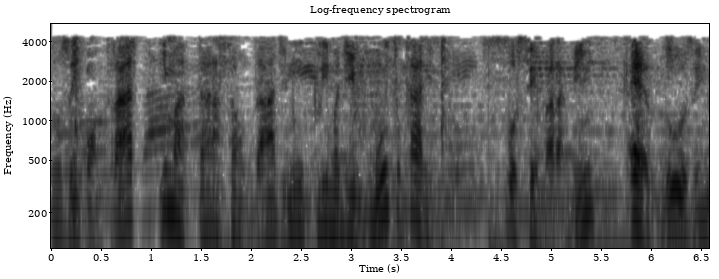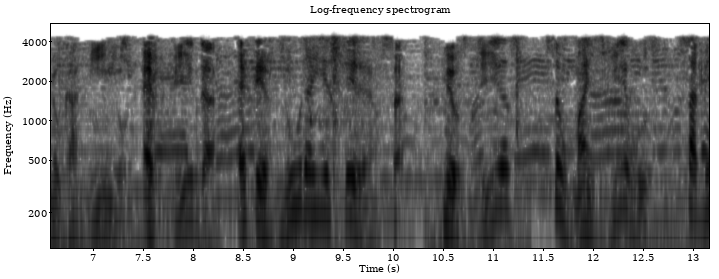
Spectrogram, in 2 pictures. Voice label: BOA TARDE ROMANTICO-M

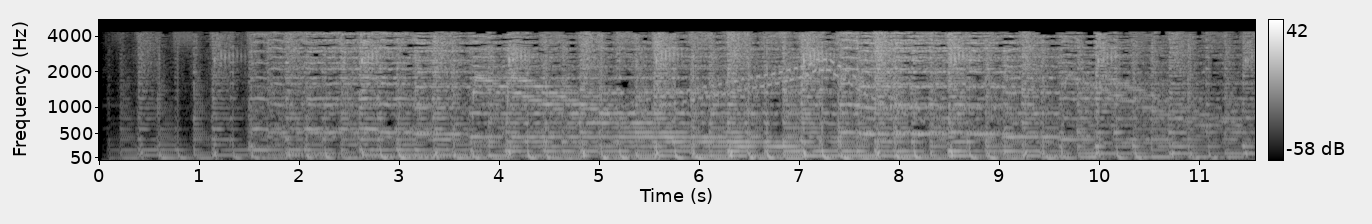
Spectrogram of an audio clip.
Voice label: PARCEIRO COM M, masc; Telemensagens; Telemensagens 2017

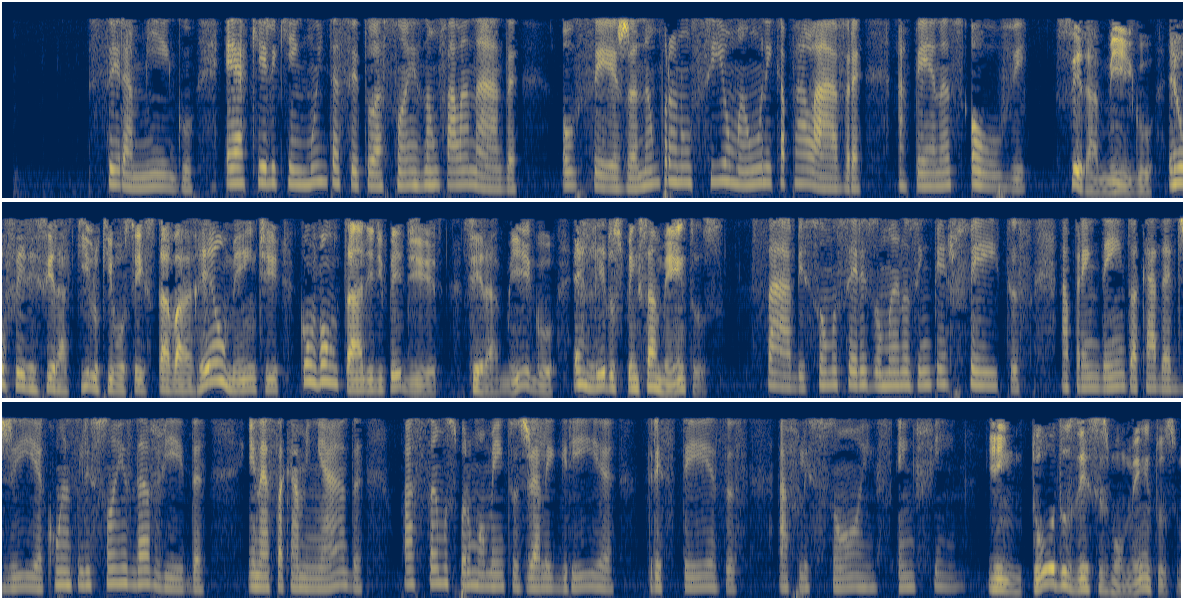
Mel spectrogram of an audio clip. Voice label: BRINDE AMIZADE DUAS VOZES; Amizades; fem; Telemensagens 2017

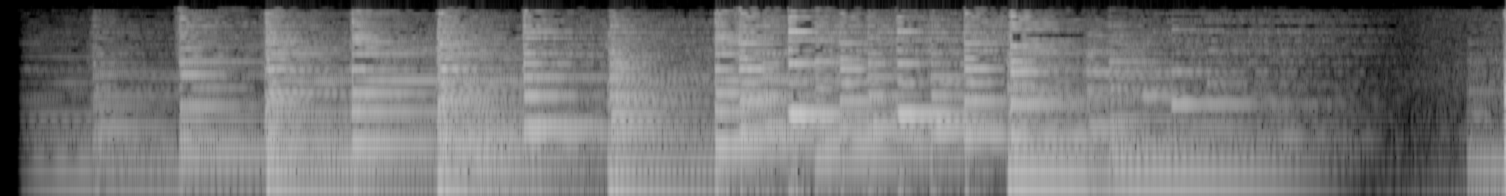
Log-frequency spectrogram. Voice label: POR NOSSAS BRIGAS, masc; Telemensagens 2017

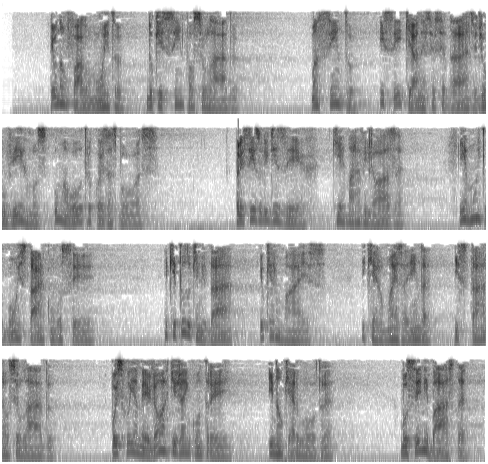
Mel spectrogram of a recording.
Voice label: DECLARAÇAO DISCRETA, Telemensagens, Românticas, masc

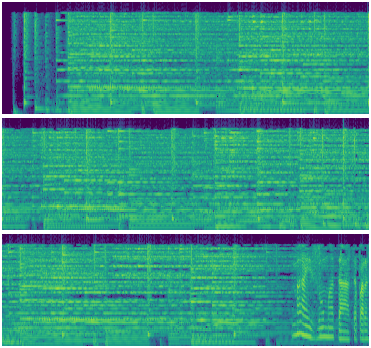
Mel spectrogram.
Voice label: sobrinha, Aniversário, Fem

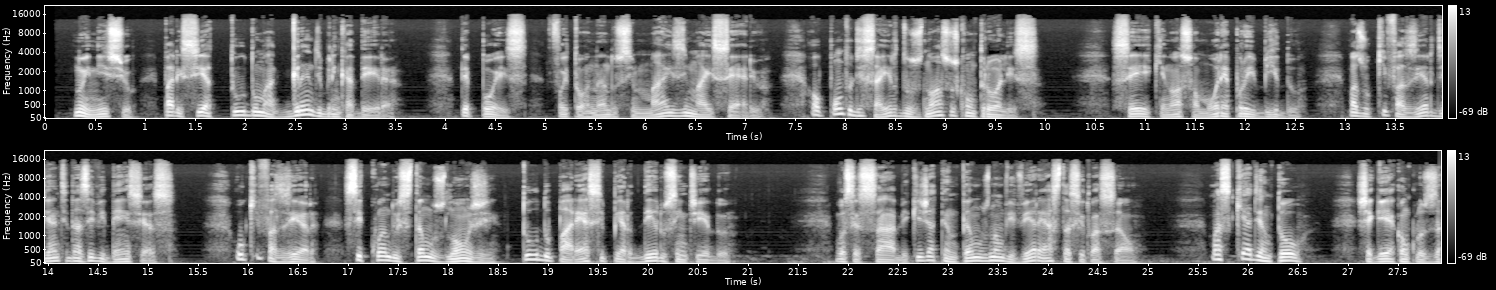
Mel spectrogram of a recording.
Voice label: Amantes Masculino, Só Voz; Telemensagens; MOMENTOS DE AMOR

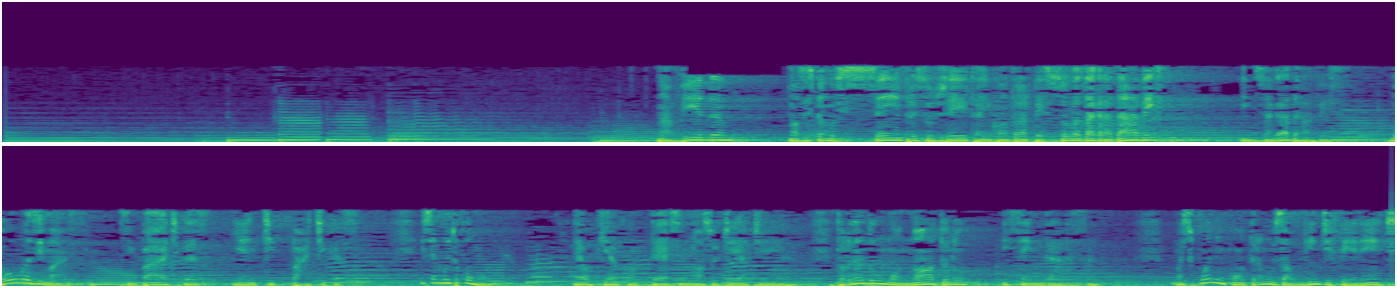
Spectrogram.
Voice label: PAQUERA M; Telemensagens; Conquistas Cantadas paqueras; masc; Telemensagens 2017

